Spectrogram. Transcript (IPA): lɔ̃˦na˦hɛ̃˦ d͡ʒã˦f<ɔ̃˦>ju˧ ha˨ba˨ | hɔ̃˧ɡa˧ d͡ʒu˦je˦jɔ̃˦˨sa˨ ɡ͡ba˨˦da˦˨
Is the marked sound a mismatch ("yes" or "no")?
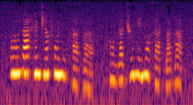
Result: no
